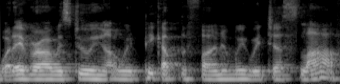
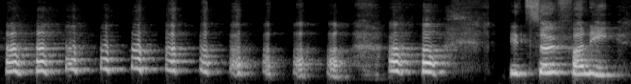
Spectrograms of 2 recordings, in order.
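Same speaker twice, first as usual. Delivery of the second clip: pretend phone laughter. Friend on the phone tells a joke, hearty high laughter. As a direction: laugh hard at what your friend just said. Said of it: "start laughing".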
